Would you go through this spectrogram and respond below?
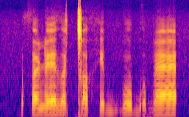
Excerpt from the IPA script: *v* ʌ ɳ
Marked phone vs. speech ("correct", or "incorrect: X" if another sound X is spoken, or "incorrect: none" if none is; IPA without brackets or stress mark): incorrect: θ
